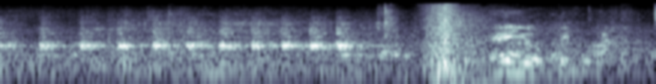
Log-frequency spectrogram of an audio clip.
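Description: A rapid, even beeping, about five beeps a second, for about two seconds over voices and background noise, then a brief sharp rush of noise about three seconds in.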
